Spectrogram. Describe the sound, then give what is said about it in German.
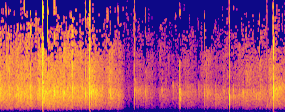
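An audience applauds for Jesus in a dense, steady wash of clapping, with several sharper individual claps standing out; the applause thins slightly midway, then carries on to the end. “Lass uns Jesus nochmal einen Applaus geben.”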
